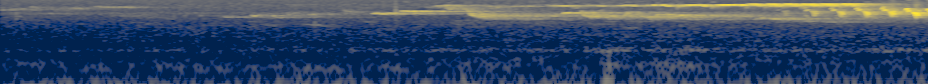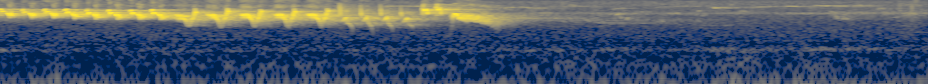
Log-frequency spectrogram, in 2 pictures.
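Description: Faint bird song: a high trill of rapid repeated notes, lasting a few seconds and ending in a quick falling note. A faint low outdoor rumble runs underneath.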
